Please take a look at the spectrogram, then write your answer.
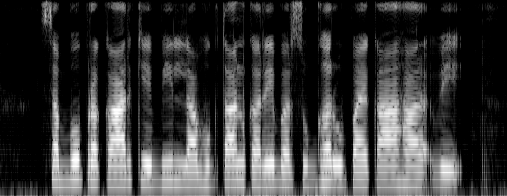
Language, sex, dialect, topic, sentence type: Chhattisgarhi, female, Eastern, banking, question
